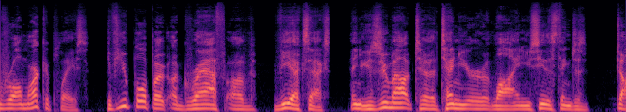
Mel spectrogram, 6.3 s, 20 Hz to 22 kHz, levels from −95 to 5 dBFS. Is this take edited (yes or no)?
yes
